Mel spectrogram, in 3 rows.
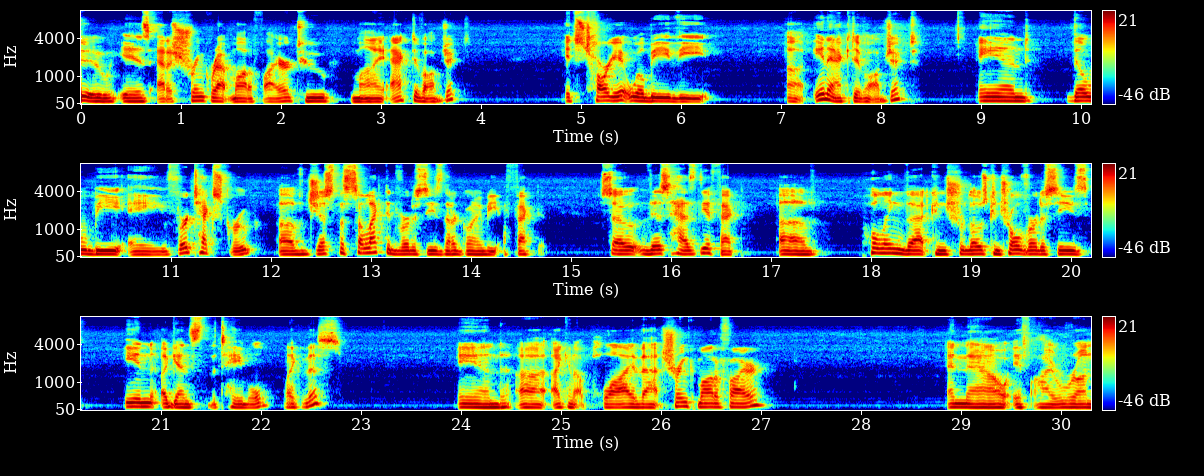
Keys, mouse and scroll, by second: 29.9 space.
